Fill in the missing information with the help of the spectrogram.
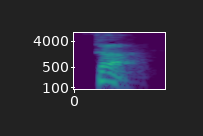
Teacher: the tongue touches the back of the teeth and makes and goes in complete contact, then pulls back and lets the air come out.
